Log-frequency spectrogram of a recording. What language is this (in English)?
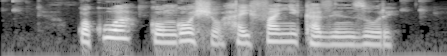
Swahili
